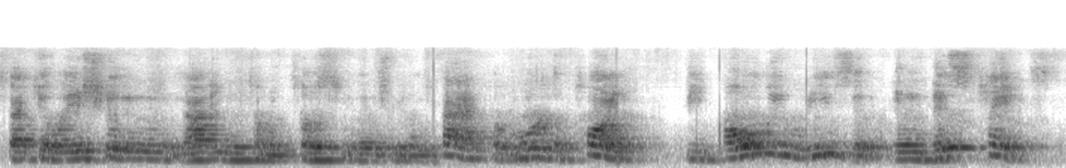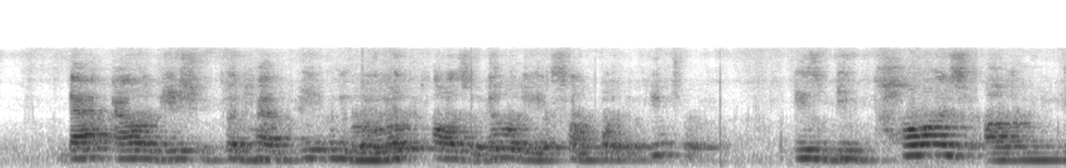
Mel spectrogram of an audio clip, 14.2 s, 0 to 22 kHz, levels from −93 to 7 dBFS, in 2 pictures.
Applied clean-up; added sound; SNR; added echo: neural separator model SepFormer DNS4.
